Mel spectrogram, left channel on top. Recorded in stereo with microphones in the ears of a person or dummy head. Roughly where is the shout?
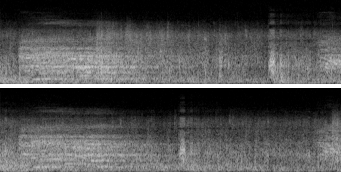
Centre.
